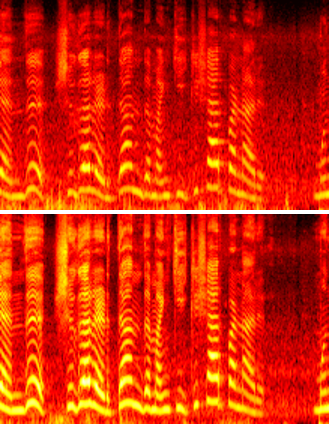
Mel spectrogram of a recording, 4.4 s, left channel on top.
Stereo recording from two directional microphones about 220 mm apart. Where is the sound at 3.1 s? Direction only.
20° right (ahead or behind).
